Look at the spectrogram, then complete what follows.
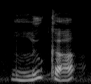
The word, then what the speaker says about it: Lucas: So, Luca, although it's spelled Lucas in English, it's pronounced the French way.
